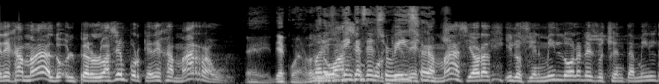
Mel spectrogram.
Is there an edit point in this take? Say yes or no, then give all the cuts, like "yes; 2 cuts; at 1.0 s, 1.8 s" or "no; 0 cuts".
yes; 1 cut; at 4.9 s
